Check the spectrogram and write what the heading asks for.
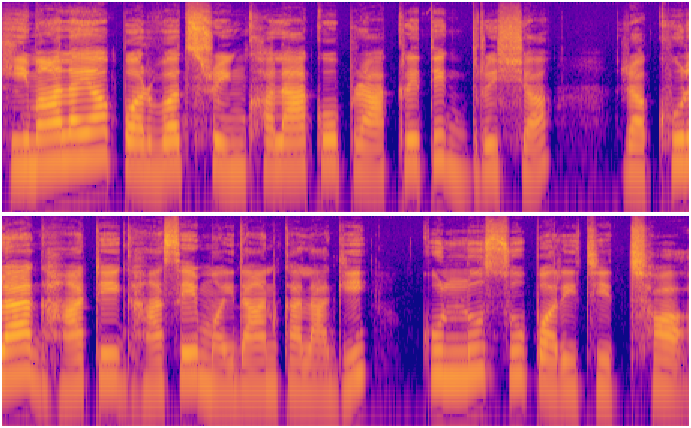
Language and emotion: Nepali, neutral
